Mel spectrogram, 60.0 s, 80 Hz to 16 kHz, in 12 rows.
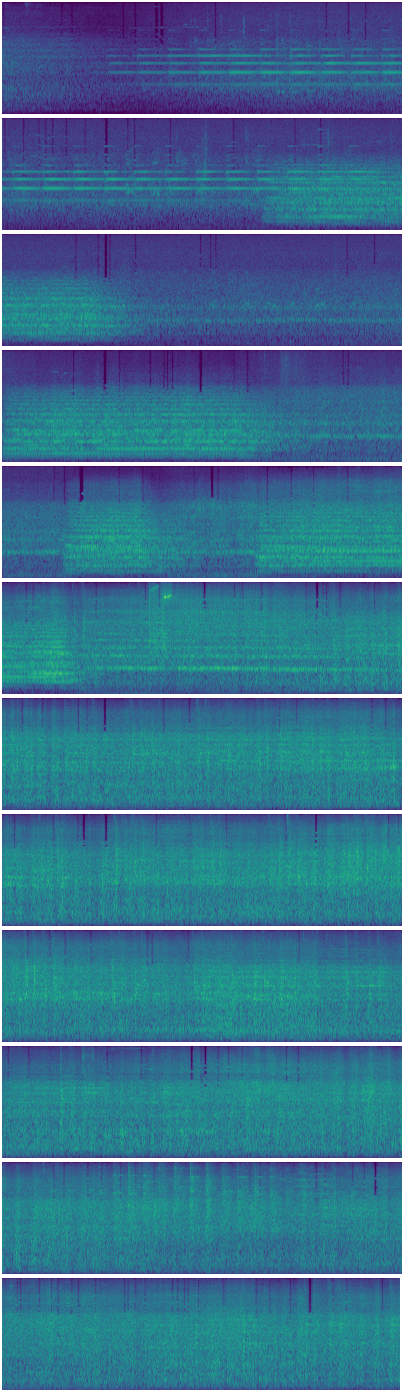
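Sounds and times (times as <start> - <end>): locomotive horn blasts: 8.2 - 11.8, 15.0 - 18.6, 20.8 - 22.3, 23.2 - 27.8
train wheels clacking on rails: 22.5 - 59.9.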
